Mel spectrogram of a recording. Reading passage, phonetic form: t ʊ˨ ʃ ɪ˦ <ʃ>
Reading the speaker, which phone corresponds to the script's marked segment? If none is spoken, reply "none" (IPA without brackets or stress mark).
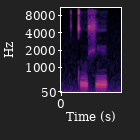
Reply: none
